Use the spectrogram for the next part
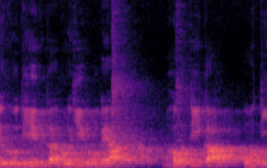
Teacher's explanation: पाली भाषा में कहीं कहीं महाप्राण ध्वनियों का परिवर्तन ह में हो गया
